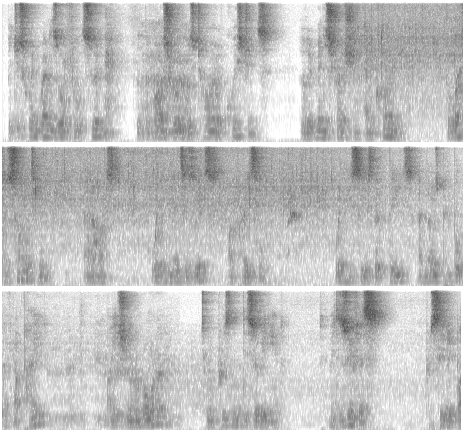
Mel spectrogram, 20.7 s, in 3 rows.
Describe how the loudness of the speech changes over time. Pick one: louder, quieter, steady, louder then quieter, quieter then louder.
steady.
